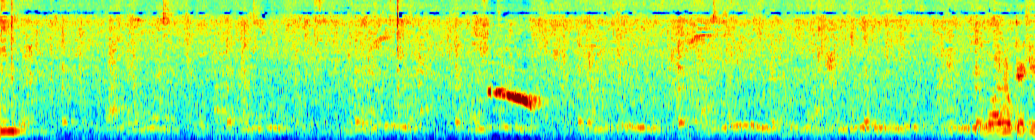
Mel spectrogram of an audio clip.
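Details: Racing pigeons in a loft murmur low, soft coos almost continuously, with one brief, higher falling note midway, with faint background voices.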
